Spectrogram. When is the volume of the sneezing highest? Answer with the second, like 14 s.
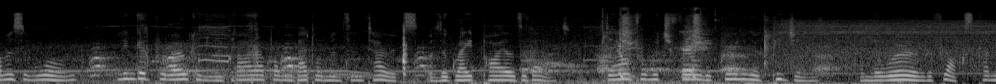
7 s.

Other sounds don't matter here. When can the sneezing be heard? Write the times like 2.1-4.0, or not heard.
1.6-2.4, 6.2-7.2.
